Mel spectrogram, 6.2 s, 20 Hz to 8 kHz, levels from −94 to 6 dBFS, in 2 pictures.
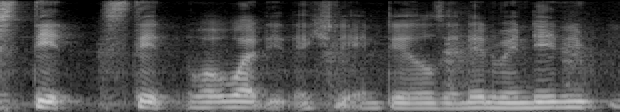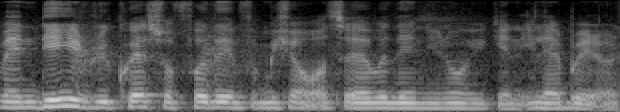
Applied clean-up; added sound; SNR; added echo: none; none; none; none.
